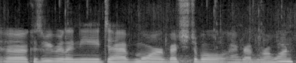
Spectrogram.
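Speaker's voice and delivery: ordinary talk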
